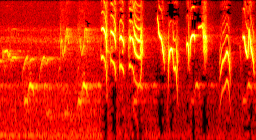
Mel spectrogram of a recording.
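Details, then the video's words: A female Oriental magpie-robin sings early in the morning to stimulate a male. Softer sliding whistles give way to loud, varied, high whistled and chattering notes in quick, irregular bursts. "Choè than mái hót kích trống hót căng sáng sớm"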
